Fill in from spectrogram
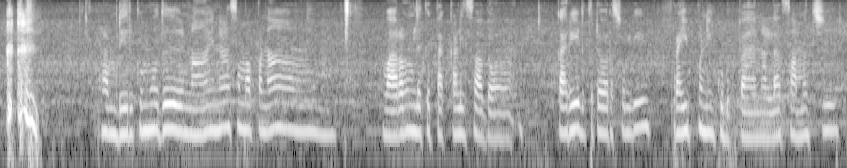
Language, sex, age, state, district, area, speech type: Tamil, female, 30-45, Tamil Nadu, Mayiladuthurai, urban, spontaneous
